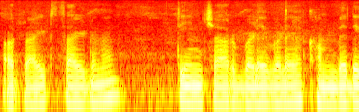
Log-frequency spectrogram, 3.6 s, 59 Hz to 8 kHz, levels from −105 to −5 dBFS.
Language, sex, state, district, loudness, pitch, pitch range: Hindi, male, Uttar Pradesh, Lucknow, -16 LUFS, 95 Hz, 90-95 Hz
